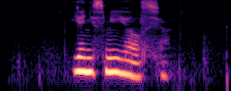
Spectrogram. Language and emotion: Russian, sad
